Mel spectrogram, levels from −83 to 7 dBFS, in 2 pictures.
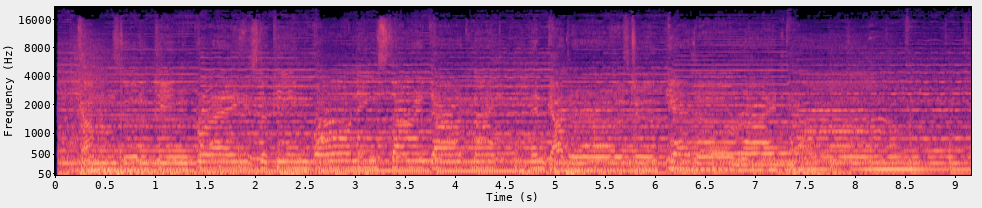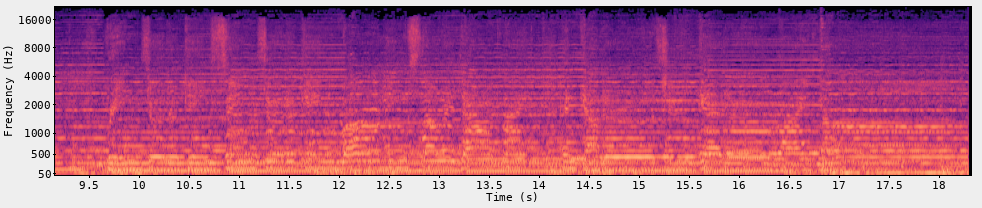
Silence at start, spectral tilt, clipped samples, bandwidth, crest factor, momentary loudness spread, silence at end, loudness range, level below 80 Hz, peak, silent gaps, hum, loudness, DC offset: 0 s; -5.5 dB/octave; under 0.1%; over 20 kHz; 10 dB; 2 LU; 0.05 s; 1 LU; -20 dBFS; 0 dBFS; none; none; -11 LUFS; 0.2%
